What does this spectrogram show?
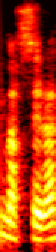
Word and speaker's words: Marcella: C'est Marcella. Je prononce son nom. Oui, Marcella, c'est bien.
